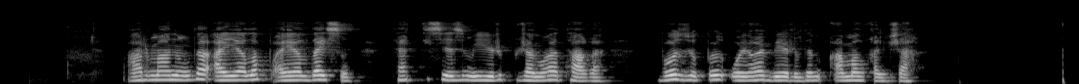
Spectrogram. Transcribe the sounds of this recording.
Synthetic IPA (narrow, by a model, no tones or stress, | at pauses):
ɑɾmɑnəɴd̪əʔɑjɑlˠɑpʰɑjɑlˠd̪ɑjsəɴ | t̪ʰæt̪ːɪse̞zɪmʏjɪɾɪpʒɑmʁɑt̪ʰɑʁə | bozupːəwo̞jʁɑbe̞ɾɪld̪ɪmɑmɑlˠqʰɑnʃɑ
